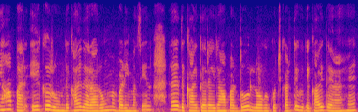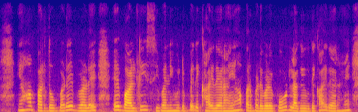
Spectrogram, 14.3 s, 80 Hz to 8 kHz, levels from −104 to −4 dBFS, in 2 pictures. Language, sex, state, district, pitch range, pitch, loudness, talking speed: Hindi, female, Maharashtra, Solapur, 195-245 Hz, 205 Hz, -24 LUFS, 210 wpm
